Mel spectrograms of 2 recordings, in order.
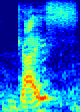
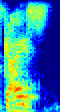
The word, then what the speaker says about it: Geist: Hey, is it Seth Geis? Is it really Seth Geis? It's Geist. Rhymes with dice.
